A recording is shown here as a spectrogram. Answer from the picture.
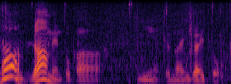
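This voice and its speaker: A man with a Kansai accent at a moderate pace, against noticeable background noise. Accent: Kansai dialect Japanese. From Osaka, Japan. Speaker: podcast co-host. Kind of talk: casual chat. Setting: remote call.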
